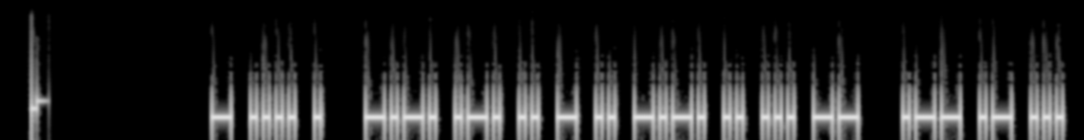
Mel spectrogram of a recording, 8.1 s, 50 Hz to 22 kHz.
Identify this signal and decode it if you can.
Morse code, heard as a keyed tone, about 25 wpm, 700 Hz. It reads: THE CRITICISM WAS
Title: Sentences from Top 1300 Words 25wpm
